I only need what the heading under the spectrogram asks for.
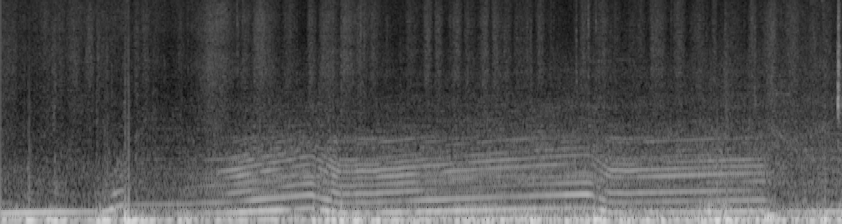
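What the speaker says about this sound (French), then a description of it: "Il va faire une autre petite accélération" A Porsche Macan GTS engine on a dynamometer rumbles at a low idle, then revs up in rising sweeps with a brief dip around the middle, close and loud with no talking.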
